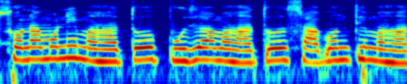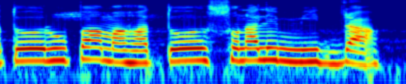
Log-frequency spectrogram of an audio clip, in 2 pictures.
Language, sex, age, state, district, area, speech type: Bengali, female, 30-45, West Bengal, Jhargram, rural, spontaneous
